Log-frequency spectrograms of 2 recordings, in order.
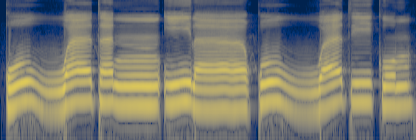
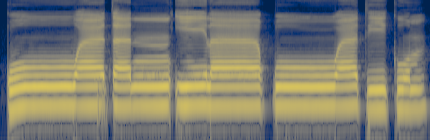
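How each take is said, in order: First: The doubled w is pressed hard and pitched higher. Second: The doubled w is said weakly, without extra pressure. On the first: The speaker calls it right. "Kalau naber atau nabroh" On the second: The speaker calls it wrong. "Itu kalau nggak dibaca naber"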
